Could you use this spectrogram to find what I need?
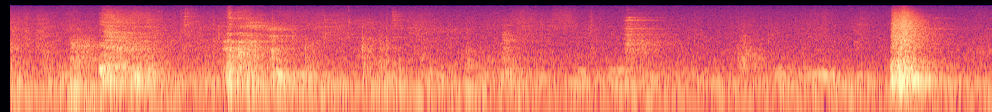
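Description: A man speaks calmly through a microphone and loudspeakers in an echoing hall.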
